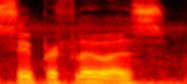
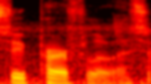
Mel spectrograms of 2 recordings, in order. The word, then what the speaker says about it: superfluous: I pronounced it superfluous all the way through the sermon. Some kind little elderly lady corrected me after it was over and ever since then I remembered it's superfluous and I'm still learning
